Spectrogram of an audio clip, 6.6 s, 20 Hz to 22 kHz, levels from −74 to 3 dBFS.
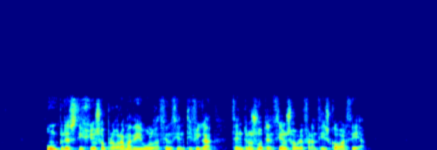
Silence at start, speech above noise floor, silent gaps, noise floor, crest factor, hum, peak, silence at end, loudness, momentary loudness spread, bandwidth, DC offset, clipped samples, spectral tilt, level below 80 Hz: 0.7 s; 54 dB; none; -80 dBFS; 24 dB; none; -4 dBFS; 1.1 s; -26 LUFS; 7 LU; 8.2 kHz; under 0.1%; under 0.1%; -4.5 dB/octave; -58 dBFS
